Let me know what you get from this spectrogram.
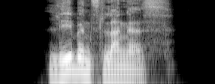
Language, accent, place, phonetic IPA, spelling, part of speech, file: German, Germany, Berlin, [ˈleːbn̩sˌlaŋəs], lebenslanges, adjective, De-lebenslanges.ogg
- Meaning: strong/mixed nominative/accusative neuter singular of lebenslang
